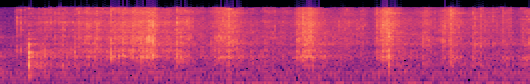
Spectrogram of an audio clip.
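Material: Fried breading.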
